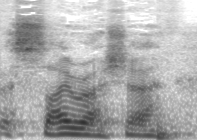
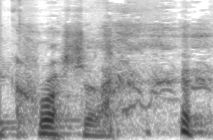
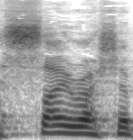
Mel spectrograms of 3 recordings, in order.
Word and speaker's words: Cyrusher: this is the make of this is called s rusher I was going to say Crusher so it's lucky I had a quick look so I could pronounce it right so this is a sa rushia bike and um yeah let's open up and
